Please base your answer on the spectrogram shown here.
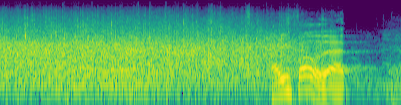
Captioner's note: laughter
